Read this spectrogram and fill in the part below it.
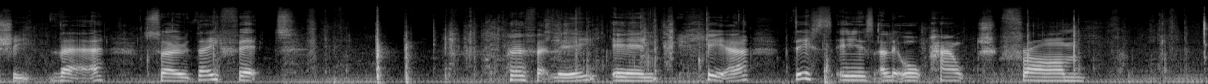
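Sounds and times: plastic sleeve rustling: 4.5 - 7.2.

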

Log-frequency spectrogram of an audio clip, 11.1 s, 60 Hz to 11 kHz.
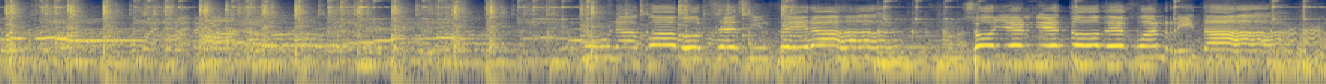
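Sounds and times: folk music group playing: 0.0 - 11.0
sharp percussion strikes: 0.0 - 11.0.

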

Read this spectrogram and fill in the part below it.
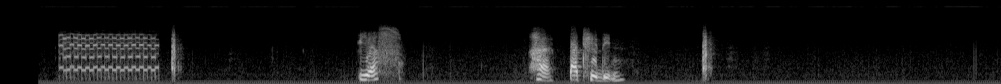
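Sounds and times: telephone ringing with electronic trill: 0.6 - 1.7.

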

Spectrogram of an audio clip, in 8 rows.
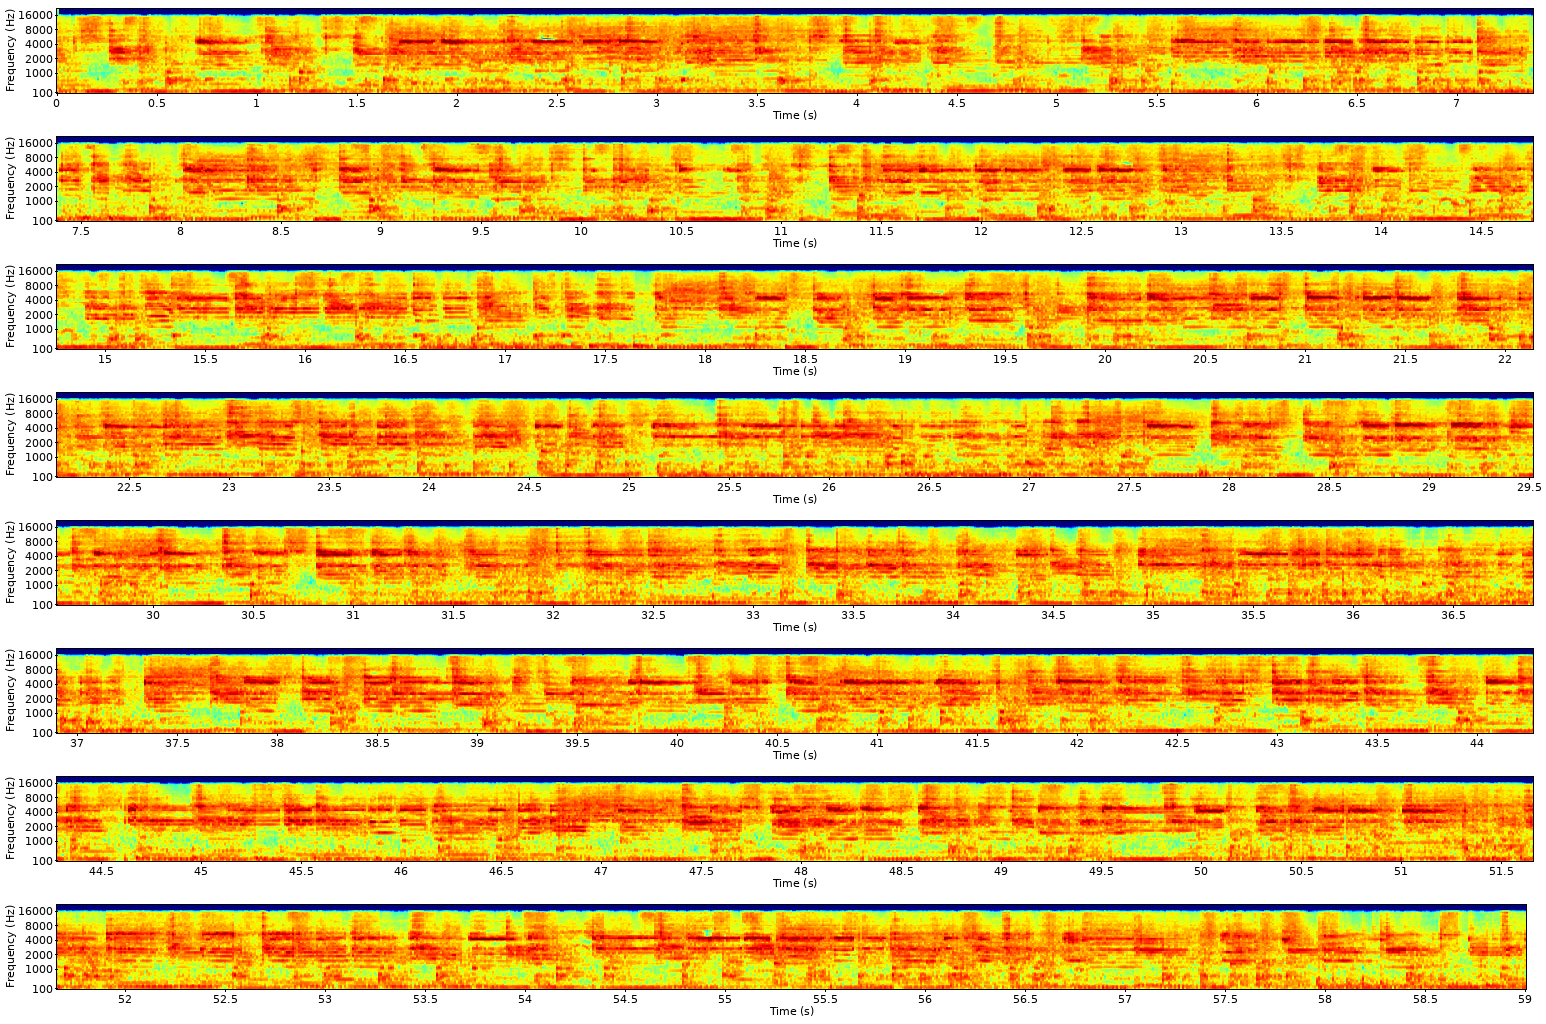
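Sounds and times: guitar: 0.0 - 59.0
live band music over loudspeakers: 0.0 - 59.0
steady bass line: 0.0 - 59.0.

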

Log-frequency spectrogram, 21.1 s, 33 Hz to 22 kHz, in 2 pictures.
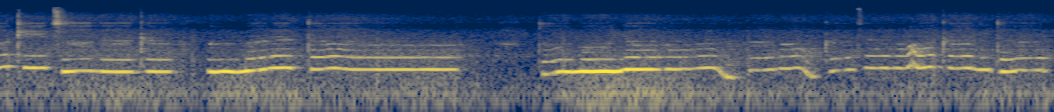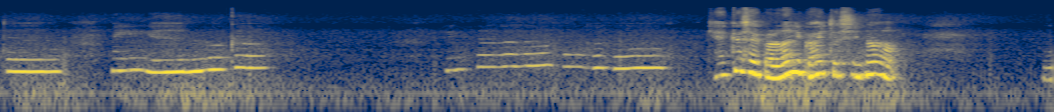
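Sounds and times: woman humming a tune: 0.0 - 4.6, 15.0 - 17.3.

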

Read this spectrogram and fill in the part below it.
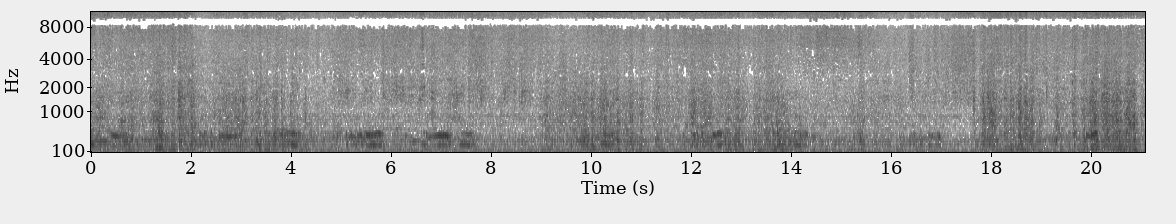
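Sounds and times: pigeons cooing: 0.0 - 9.0, 9.8 - 14.7, 16.3 - 17.2, 17.8 - 21.0
garden hose spraying water: 0.0 - 21.0.

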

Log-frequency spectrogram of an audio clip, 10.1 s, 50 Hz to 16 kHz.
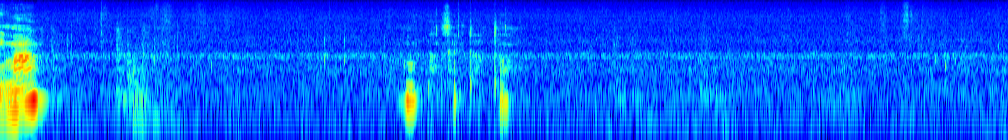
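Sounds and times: woman whispering: 4.0 - 5.2.

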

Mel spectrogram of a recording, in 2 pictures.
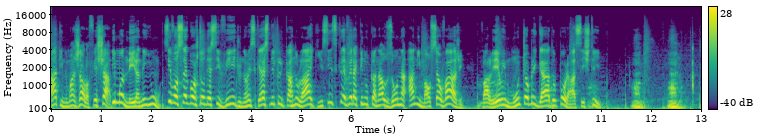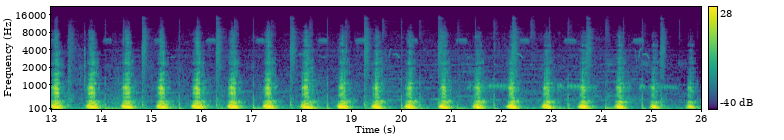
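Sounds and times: lion roaring: 10.7 - 26.0.

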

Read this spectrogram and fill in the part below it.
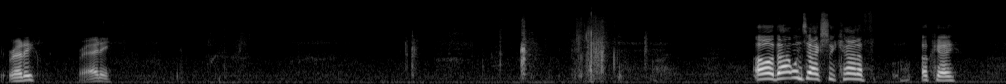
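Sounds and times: footsteps scuffing on dirt: 4.8 - 6.5.

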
